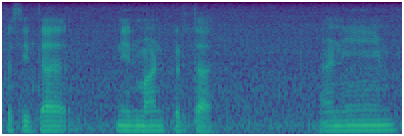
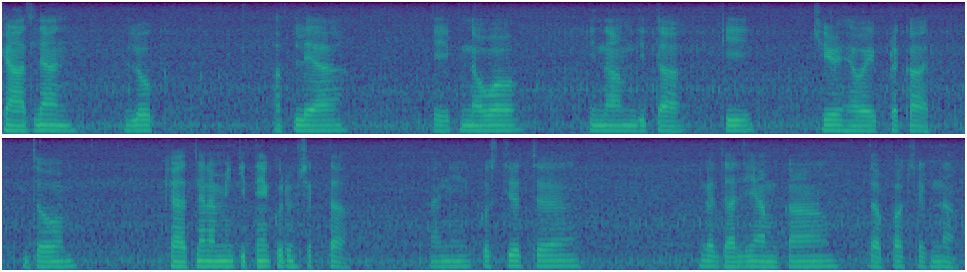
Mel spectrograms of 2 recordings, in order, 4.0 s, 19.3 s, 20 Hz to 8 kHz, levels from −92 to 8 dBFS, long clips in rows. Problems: constant background noise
